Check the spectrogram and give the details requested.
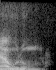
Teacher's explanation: una articulación implosiva agrupada a la vocal precedente como por ejemplo en aurum entonces está el diptongo y ahí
